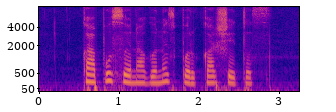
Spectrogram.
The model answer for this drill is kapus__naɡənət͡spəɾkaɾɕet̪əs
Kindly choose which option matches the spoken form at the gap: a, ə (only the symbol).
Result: ə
